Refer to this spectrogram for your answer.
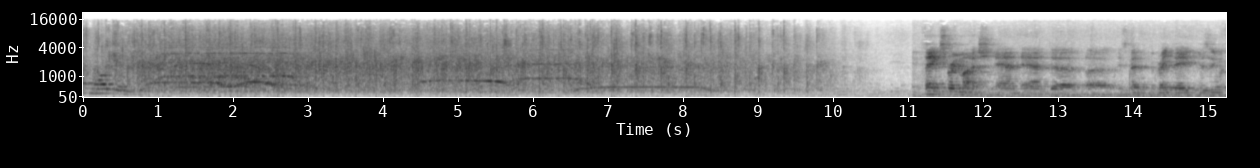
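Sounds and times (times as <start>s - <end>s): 
large audience applause: 0.0s - 10.6s
speech: 0.1s - 0.9s, 11.6s - 15.2s.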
